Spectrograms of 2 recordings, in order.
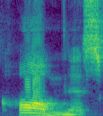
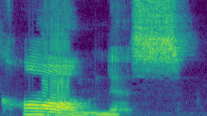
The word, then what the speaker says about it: calmness: the pronunciation students it's calmness calmness okay so calmness we don't pronounce that l right it's a silent l it's calmness all right um because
